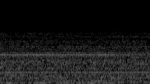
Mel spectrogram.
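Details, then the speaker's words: PlayStation 3 fat running Dead Space 2: steady, loud airy roar with a faint high whistle on top; cooling fan running flat out under load, owner unsure if normal. "так я игру запустил но приставка начала гудить как истребитель"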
